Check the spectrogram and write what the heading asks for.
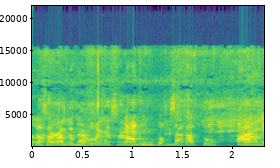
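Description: Goat bleating repeatedly, each bleat with a quavering voice.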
